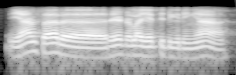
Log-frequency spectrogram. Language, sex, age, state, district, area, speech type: Tamil, male, 18-30, Tamil Nadu, Krishnagiri, rural, conversation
